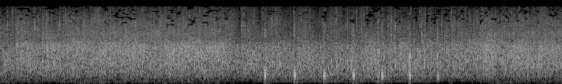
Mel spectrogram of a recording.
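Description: Studio audience applauding, a steady even clapping. A few louder single claps stand out in the middle.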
